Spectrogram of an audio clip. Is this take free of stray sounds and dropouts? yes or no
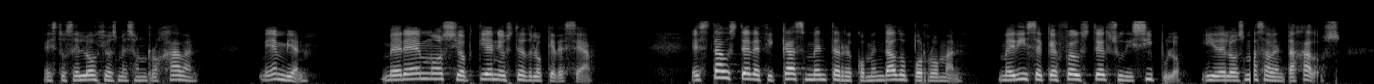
no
